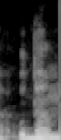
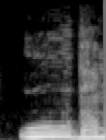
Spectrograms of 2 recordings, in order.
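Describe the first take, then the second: First: उधम with a short उ, u-dham; उधम the common mistake; wrong pronunciation. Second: ऊधम with a long ऊ, oo-dham; ऊधम said correctly; correct pronunciation. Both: Shown as a demonstration. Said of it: "उधम नहीं".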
